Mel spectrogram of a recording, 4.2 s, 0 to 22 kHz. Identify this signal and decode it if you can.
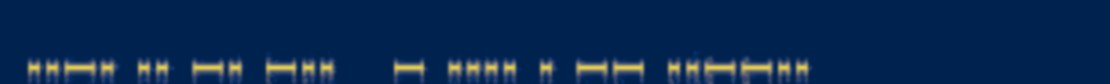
Morse code, heard as a keyed tone, about 34 wpm, 700 Hz. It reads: FIND THEM?
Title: Sentences from Top 200 Words and Abbreviations 35wpm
